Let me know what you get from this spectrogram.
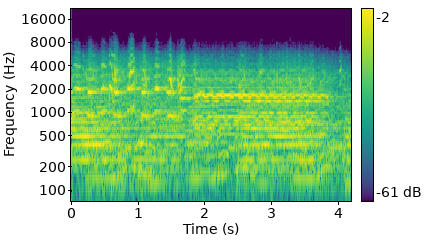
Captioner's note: monkey squeaking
